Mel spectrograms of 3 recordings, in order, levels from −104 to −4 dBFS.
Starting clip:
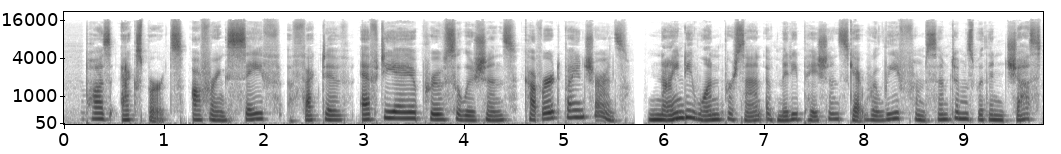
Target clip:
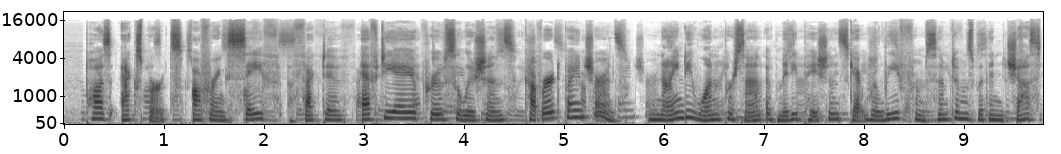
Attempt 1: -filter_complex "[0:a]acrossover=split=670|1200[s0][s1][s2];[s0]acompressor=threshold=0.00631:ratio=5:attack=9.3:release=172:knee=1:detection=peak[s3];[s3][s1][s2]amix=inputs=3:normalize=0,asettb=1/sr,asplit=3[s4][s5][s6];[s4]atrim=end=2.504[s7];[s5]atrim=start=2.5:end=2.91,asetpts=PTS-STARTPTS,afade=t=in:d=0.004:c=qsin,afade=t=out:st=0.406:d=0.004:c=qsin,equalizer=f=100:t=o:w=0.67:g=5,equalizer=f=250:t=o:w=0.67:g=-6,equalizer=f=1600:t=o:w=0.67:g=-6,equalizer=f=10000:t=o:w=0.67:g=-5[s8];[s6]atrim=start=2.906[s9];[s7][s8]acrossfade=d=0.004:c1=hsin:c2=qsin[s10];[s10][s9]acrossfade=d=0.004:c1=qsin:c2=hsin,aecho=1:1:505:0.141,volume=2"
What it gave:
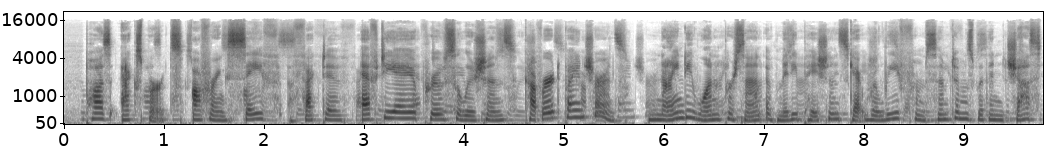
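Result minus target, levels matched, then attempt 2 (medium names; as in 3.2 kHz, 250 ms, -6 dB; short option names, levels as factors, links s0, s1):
compression: peak gain reduction +6.5 dB
-filter_complex "[0:a]acrossover=split=670|1200[s0][s1][s2];[s0]acompressor=threshold=0.0158:ratio=5:attack=9.3:release=172:knee=1:detection=peak[s3];[s3][s1][s2]amix=inputs=3:normalize=0,asettb=1/sr,asplit=3[s4][s5][s6];[s4]atrim=end=2.504[s7];[s5]atrim=start=2.5:end=2.91,asetpts=PTS-STARTPTS,afade=t=in:d=0.004:c=qsin,afade=t=out:st=0.406:d=0.004:c=qsin,equalizer=f=100:t=o:w=0.67:g=5,equalizer=f=250:t=o:w=0.67:g=-6,equalizer=f=1600:t=o:w=0.67:g=-6,equalizer=f=10000:t=o:w=0.67:g=-5[s8];[s6]atrim=start=2.906[s9];[s7][s8]acrossfade=d=0.004:c1=hsin:c2=qsin[s10];[s10][s9]acrossfade=d=0.004:c1=qsin:c2=hsin,aecho=1:1:505:0.141,volume=2"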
